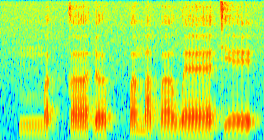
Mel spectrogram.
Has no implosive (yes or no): no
